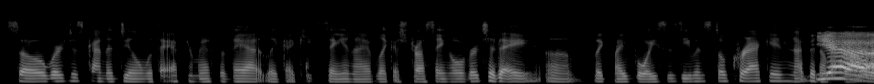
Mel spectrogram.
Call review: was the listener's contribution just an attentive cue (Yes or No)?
No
